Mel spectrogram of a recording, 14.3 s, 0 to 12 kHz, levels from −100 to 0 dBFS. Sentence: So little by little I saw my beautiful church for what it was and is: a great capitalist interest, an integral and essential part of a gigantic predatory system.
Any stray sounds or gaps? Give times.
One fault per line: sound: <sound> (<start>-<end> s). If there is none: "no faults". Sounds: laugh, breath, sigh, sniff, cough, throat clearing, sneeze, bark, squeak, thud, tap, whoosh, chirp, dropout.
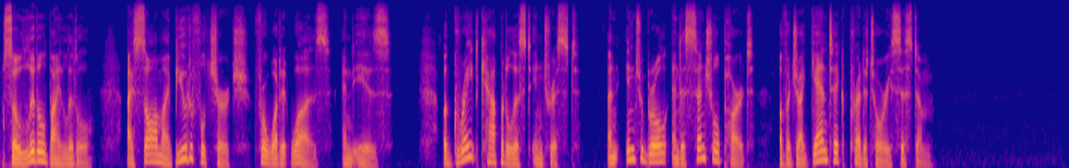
no faults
